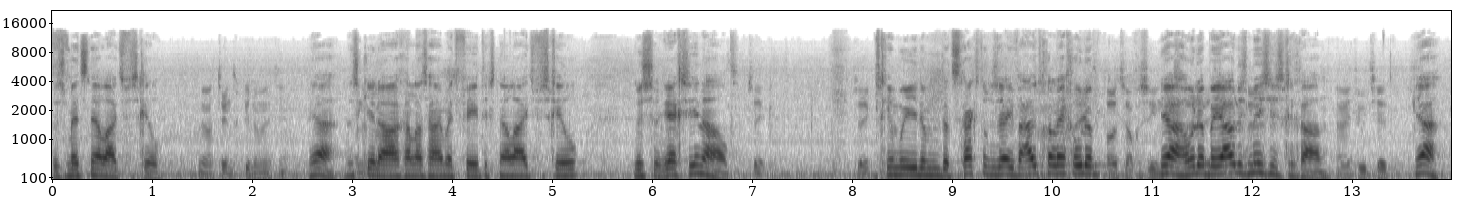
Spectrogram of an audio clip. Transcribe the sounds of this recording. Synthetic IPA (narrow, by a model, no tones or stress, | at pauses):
d̥øsmɛtsnɛlˠɦɛjtsfərsχɪlˠ | tʋɪntəχkilometə | jadøskɪədəaːχaːnasɦɛjmɛtfɪːətəχsnɛlˠɦɛjtsfəɹsχɪlˠ | døsrɛχtsɪnəɦalˠtseːkə | mɪsχinmujədəmdɔtstraksnɔχɪsejvəœɥtχalɛχəɦudsɔχəzinjaɦudɔtbɛjɔwdøsmɪs̬ɪs̬χəχaːntusɪt | ja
